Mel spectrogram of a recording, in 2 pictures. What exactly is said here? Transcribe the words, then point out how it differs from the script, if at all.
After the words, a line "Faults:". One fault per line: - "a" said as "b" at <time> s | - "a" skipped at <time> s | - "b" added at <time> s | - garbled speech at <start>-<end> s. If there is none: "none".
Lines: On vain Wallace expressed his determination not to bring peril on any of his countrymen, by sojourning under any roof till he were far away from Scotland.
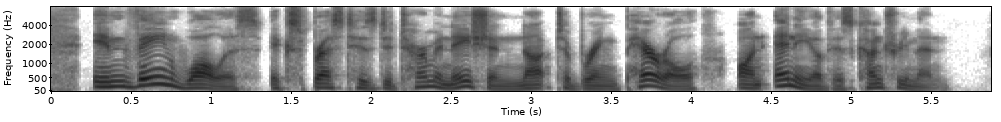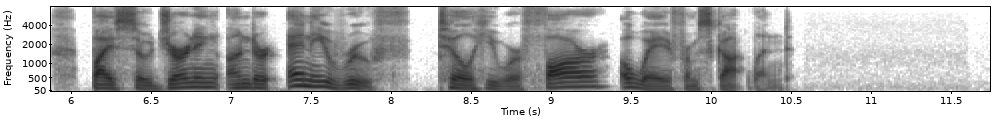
In vain Wallace expressed his determination not to bring peril on any of his countrymen, by sojourning under any roof till he were far away from Scotland.
Faults:
- "On" said as "In" at 0.2 s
